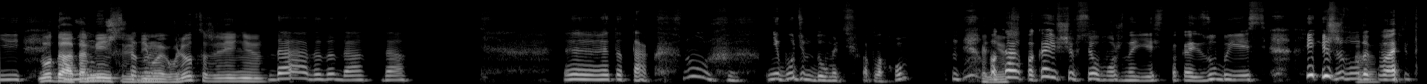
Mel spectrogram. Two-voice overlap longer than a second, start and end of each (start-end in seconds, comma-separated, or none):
0.6-1.9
